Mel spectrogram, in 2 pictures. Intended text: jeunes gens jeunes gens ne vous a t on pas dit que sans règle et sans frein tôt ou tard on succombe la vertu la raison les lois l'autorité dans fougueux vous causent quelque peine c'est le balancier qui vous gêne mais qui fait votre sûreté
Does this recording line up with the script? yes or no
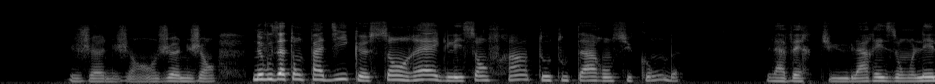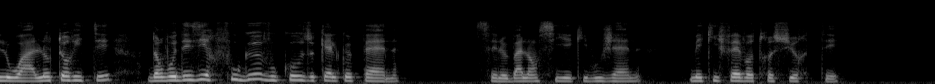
no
